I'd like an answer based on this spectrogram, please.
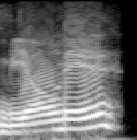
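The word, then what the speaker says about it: Mjölnir: Thor's hammer, which I really don't know how to pronounce, but this is something I did look up just so I got it right, is Mjolnir.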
